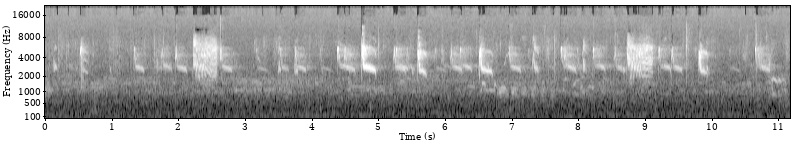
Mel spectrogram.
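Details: Bearded tit at Liepāja, Latvia, in July 2023: a busy, continuous run of short, high, metallic chips and pings, with occasional harsher buzzy bursts among them across eleven seconds.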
